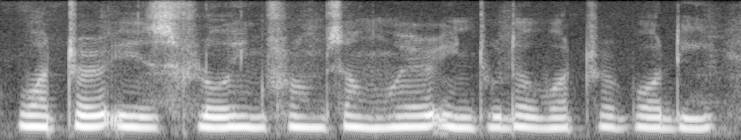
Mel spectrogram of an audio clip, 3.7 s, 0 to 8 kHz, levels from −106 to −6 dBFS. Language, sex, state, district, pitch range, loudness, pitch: English, female, Assam, Kamrup Metropolitan, 180-195 Hz, -14 LUFS, 185 Hz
